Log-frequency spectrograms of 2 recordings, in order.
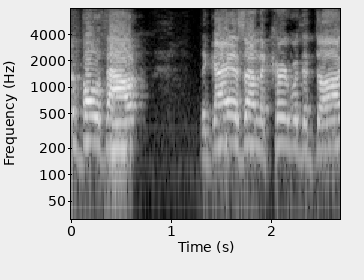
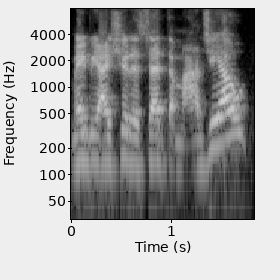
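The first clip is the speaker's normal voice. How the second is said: musing talking dog; 4 semitones lower, 7 dB quieter than usual. Acted. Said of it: "Fido looks at him and says".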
